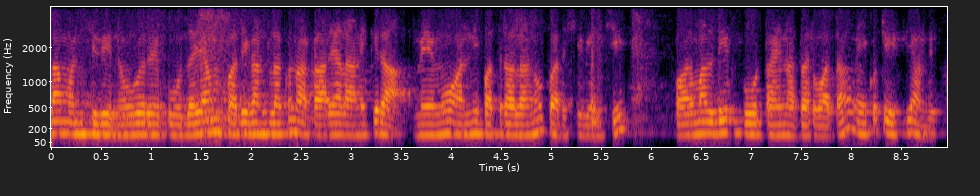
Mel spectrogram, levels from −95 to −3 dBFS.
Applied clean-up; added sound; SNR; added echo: none; none; none; none.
